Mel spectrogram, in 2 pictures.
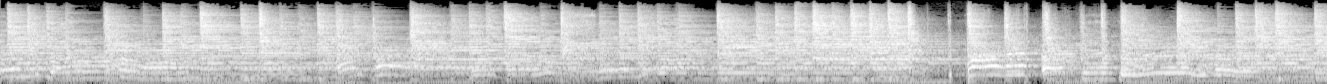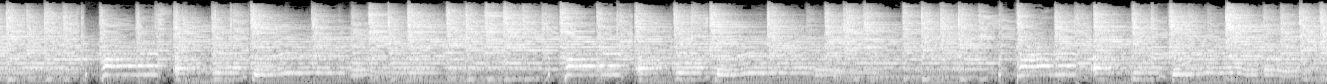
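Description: Acoustic guitar strummed steadily in an instrumental passage of a song, with a deep bass part underneath and a melody line that slides in pitch above it.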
